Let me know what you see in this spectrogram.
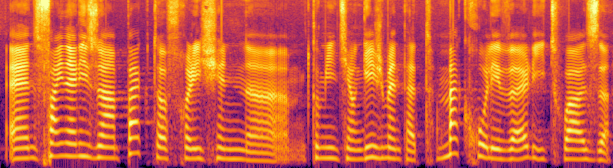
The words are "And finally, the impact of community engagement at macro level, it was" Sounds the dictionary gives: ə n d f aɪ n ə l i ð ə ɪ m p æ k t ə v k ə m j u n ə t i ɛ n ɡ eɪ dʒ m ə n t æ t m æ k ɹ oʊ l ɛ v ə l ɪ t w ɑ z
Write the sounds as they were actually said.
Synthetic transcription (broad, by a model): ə n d f aɪ n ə l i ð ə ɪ p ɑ k t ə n k ə m j u n ə t i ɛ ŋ ɡ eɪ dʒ m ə n t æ t m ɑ k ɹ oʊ l ɛ v ə l ɪ t w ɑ z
